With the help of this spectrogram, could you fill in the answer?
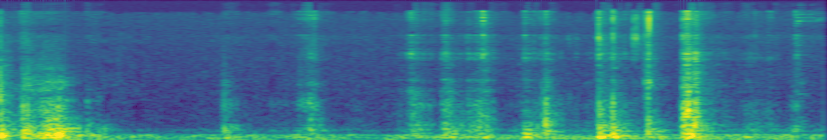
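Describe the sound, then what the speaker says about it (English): A knife slices and scrapes through Seagate drive packaging in faint, close rustling strokes and small ticks, a quiet irregular scratching with no voices. "Don't really want to cut the packaging too much."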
